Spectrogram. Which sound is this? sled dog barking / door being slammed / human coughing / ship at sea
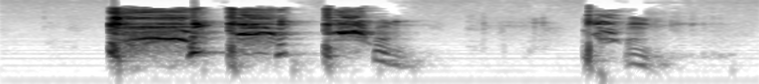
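human coughing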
